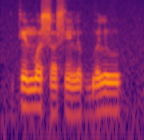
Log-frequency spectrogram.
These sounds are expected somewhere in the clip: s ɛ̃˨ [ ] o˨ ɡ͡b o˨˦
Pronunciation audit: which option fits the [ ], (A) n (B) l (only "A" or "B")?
B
